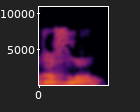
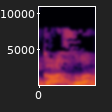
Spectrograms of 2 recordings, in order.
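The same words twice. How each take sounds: First: The stress falls where Hebrew places it. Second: The stress falls where Yiddish places it. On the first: The speaker calls it right. "На иврите просто ударение смещается" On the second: The speaker calls it wrong. "Не газлан"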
